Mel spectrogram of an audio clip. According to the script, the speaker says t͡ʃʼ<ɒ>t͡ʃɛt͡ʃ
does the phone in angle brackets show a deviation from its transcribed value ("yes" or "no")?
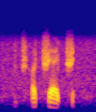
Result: no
